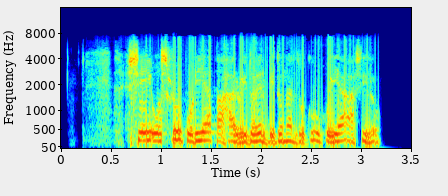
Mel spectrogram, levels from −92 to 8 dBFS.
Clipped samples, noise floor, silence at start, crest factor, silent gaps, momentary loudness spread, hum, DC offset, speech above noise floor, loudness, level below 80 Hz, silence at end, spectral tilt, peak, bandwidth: under 0.1%; -36 dBFS; 0.35 s; 12 dB; none; 8 LU; none; under 0.1%; 24 dB; -12 LUFS; -34 dBFS; 0.3 s; -6.5 dB/octave; 0 dBFS; 7.8 kHz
